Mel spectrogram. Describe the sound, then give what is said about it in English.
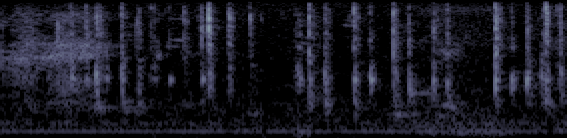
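Typing on a computer keyboard to fill in a form: many quick, faint keystrokes in irregular bursts, with no other sound. “Just doesn't allow me to copy paste any information from your profile, so I'm having to type it all into this form here.”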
